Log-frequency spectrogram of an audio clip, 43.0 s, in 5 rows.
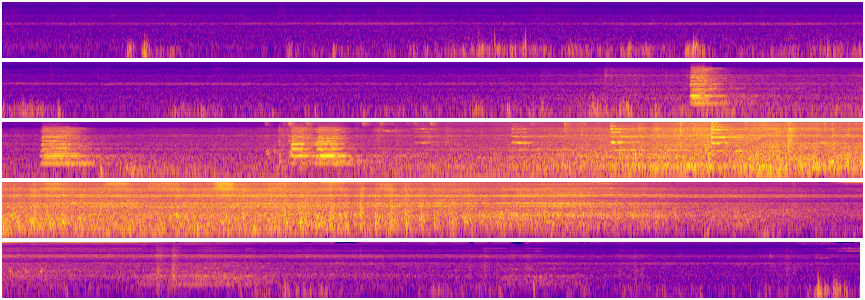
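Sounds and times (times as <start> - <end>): train wheel and rail noise: 0.0 - 43.0
train horn blasts: 15.4 - 16.5, 17.6 - 18.6, 19.9 - 21.5, 35.7 - 37.4, 39.3 - 40.5.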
